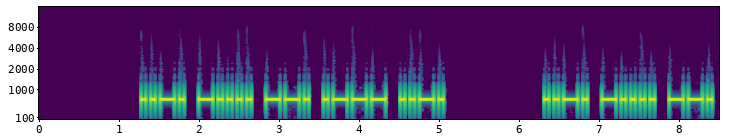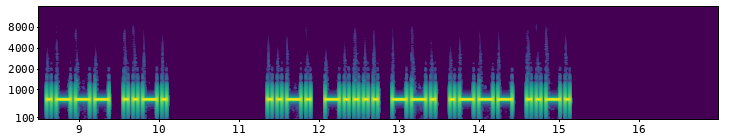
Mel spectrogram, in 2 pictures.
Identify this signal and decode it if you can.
Morse code, heard as a keyed tone, about 21 wpm, 700 Hz. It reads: F6GJF F6GJF F6GJF
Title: DXCC-100 Call Signs - 5 Characters - Repeated 3x - 20wpm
